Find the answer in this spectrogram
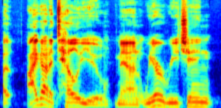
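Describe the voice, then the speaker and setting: A young man hosting a casual podcast chat, hoarse from bronchitis, with a low husky voice and a joking, self-deprecating manner. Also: expressive, normal speed. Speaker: podcast host.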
